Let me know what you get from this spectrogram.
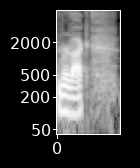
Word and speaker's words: Murdaugh: It's Murdoch Podcast, Murdaugh, even though it's pronounced Murdoch.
